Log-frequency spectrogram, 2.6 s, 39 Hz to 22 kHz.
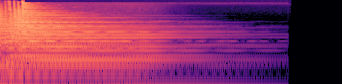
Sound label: E-Minor, Guitar, Open G; 2,0,2,0,0,2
